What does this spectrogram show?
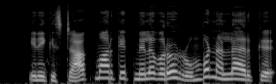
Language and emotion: Tamil, happy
